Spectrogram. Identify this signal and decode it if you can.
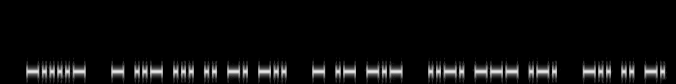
Morse code, heard as a keyed tone, about 31 wpm, 600 Hz. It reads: - TUSIND TAK FOR DIN
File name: Ferie QRQ 31wpm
